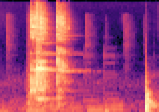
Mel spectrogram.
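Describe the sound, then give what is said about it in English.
Wine glasses clink together in a toast: two quick, bright chimes with a brief ringing tone, followed a moment later by a soft, dull knock. No one speaks. “Hey, I'll fucking cheers, bro. I'll drink to that.”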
